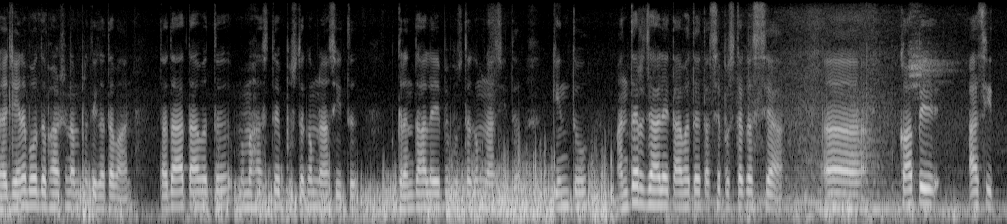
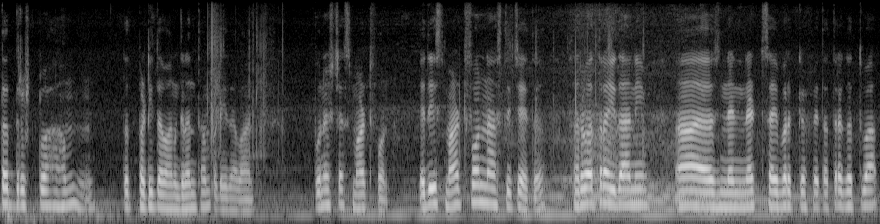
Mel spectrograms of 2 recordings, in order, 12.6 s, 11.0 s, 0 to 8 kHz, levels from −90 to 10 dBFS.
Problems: background sounds at intervals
